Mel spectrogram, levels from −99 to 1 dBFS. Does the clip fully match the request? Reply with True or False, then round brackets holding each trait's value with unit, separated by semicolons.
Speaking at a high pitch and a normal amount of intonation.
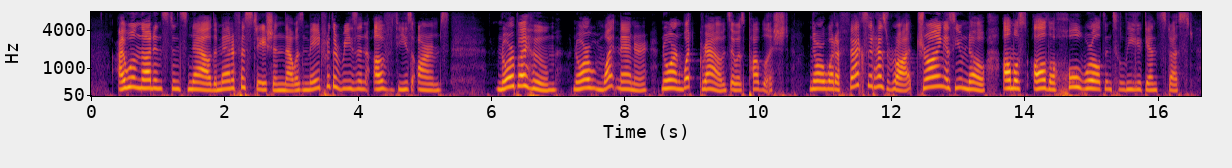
True (265 Hz; 3.7 semitones)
